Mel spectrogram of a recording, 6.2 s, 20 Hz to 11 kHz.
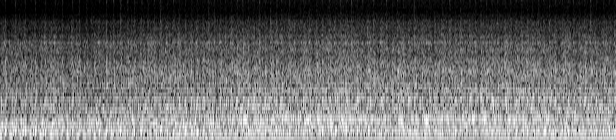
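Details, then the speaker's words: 1985 Lawn-Boy model 7350 two-stroke mower, sat outside for years, revived; loud steady burble at even speed with no misses or surging, engine runs healthy. "she sounds like a long boy girl that's pretty good"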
